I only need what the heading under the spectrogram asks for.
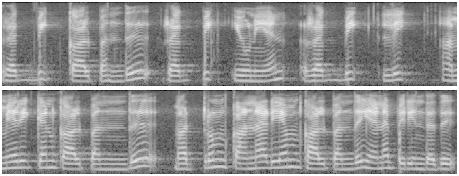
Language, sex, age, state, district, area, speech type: Tamil, female, 18-30, Tamil Nadu, Viluppuram, urban, read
